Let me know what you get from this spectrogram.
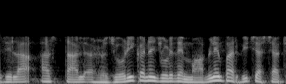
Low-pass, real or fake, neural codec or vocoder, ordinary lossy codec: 3.6 kHz; fake; codec, 16 kHz, 8 kbps, FunCodec, trained on LibriTTS, 25 frames a second; none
